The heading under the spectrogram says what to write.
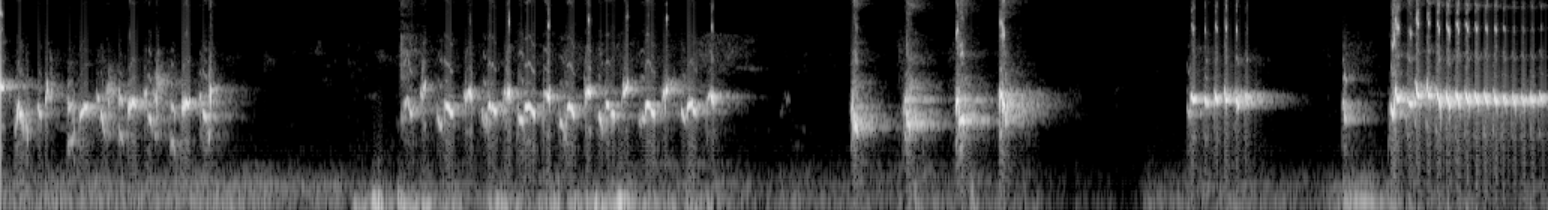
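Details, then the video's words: Sooty-headed bulbul, long rapid song for luring and tutoring: warbled bubbling phrases, a set of separate sharp notes, then a steady buzzy trill at the end, with some low thumping. "SUARA BURUNG TRUCUKAN RIBUT UNTUK PIKAT DAN MASTERAN ,SUARANYA ROPEL DAN PANJANG"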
